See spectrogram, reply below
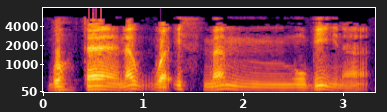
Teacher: فقد احتمل بهتانا وإثما، أسقط الغنة لخلف عن حمزة، بهتانا وإثما مبينا، وليس هناك خلاف.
